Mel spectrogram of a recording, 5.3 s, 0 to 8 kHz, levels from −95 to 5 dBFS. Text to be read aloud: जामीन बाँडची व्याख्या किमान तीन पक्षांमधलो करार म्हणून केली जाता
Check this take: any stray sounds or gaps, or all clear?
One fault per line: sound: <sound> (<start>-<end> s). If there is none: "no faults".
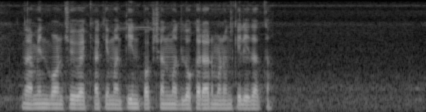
no faults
